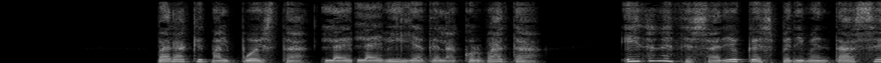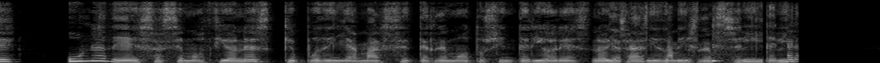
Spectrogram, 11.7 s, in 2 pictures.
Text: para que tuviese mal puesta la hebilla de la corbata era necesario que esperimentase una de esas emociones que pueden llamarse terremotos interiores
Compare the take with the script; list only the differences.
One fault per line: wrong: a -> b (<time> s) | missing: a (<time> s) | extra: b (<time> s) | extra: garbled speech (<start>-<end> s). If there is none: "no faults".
missing: tuviese (1.4 s)
extra: la (2.4 s)
extra: garbled speech (9.8-11.2 s)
